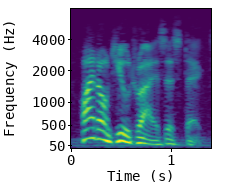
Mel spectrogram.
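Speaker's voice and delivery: usual speaking voice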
